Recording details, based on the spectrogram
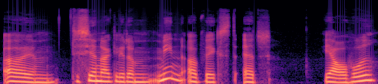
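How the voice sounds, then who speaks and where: A woman journalist speaking as a guest in an interview, frank and lively in her talk. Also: low voice, dry recording, clean studio sound. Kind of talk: casual conversational interview.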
